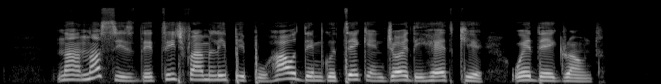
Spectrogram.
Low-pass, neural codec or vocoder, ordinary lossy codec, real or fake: 14.4 kHz; none; none; real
